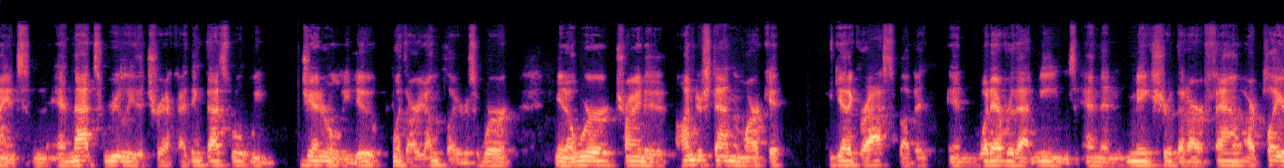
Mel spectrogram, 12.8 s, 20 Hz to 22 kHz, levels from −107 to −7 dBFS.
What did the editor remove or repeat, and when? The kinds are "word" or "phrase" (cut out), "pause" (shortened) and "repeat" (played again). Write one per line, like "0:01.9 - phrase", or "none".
0:03.9 - word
